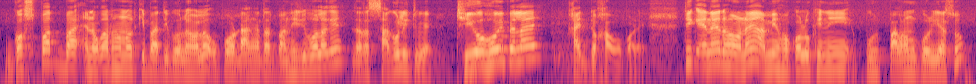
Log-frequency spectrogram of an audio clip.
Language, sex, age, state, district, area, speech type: Assamese, male, 45-60, Assam, Sivasagar, rural, spontaneous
